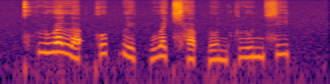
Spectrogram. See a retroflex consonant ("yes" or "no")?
no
